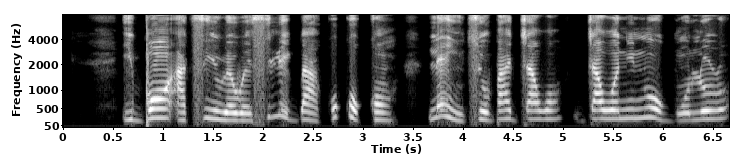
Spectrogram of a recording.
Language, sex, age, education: Yoruba, female, 15-29, tertiary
